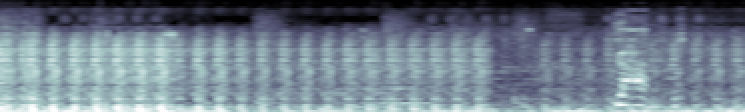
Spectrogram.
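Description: Dense, loud automatic gunfire rattles without a break through a firefight in the real-time strategy video game Original War, the rapid shots overlapping one another.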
